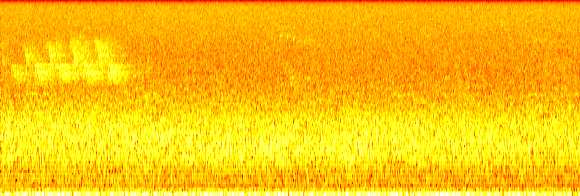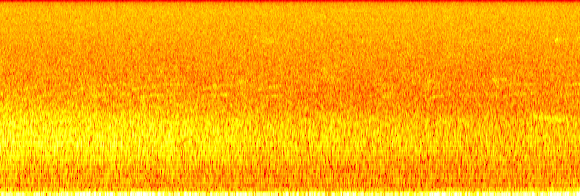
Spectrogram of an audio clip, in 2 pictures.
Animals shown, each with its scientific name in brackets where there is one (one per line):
Black-capped Chickadee (Poecile atricapillus)
Ovenbird (Seiurus aurocapilla)
Red-breasted Nuthatch (Sitta canadensis)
